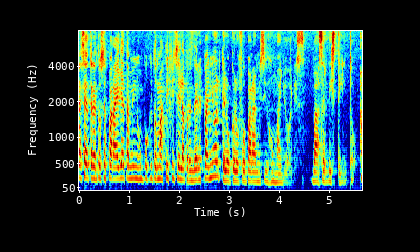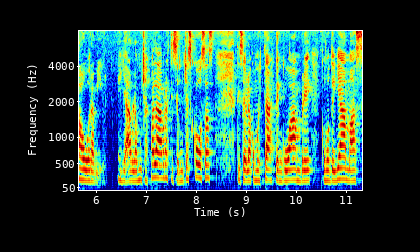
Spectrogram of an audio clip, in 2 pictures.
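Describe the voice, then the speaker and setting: Chatty woman vlogging, mellow voice. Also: mid-range voice. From Dominican Republic. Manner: explanatory, repeats phrases, many fillers. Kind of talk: casual talk to camera.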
